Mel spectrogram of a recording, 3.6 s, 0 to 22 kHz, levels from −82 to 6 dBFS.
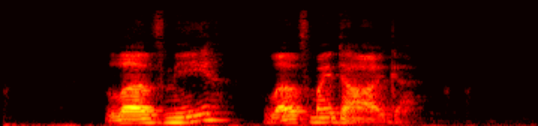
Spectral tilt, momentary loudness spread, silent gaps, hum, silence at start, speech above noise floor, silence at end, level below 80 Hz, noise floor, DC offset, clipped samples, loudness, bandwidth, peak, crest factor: -7 dB/octave; 19 LU; none; none; 0.7 s; 42 dB; 0.85 s; -60 dBFS; -69 dBFS; under 0.1%; under 0.1%; -27 LUFS; 14 kHz; -8 dBFS; 20 dB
